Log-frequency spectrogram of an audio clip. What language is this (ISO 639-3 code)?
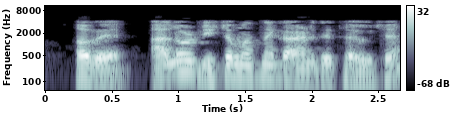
guj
